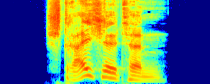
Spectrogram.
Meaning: inflection of streicheln: 1. first/third-person plural preterite 2. first/third-person plural subjunctive II
- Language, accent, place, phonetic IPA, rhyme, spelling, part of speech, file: German, Germany, Berlin, [ˈʃtʁaɪ̯çl̩tn̩], -aɪ̯çl̩tn̩, streichelten, verb, De-streichelten.ogg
